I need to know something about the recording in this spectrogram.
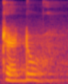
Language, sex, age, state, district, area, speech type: Punjabi, male, 45-60, Punjab, Fatehgarh Sahib, urban, read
